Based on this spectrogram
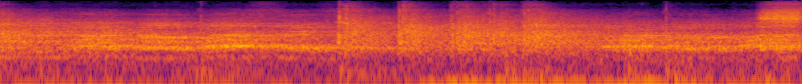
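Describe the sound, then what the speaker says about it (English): A crowd at a girls' varsity playoff basketball game chants and roars in a dense, sustained wash of voices, with no single speaker standing out. "Start the buses is the chant from the crowd."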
